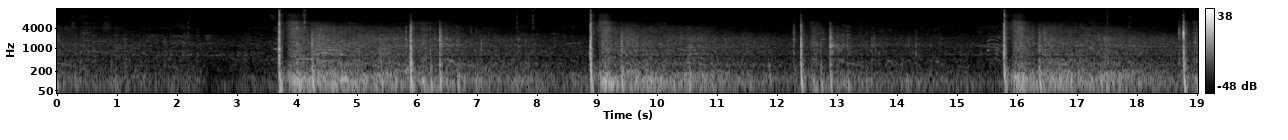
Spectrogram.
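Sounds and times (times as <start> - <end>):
rolling echo rumble: 3.6 - 19.0
small firework cracks: 3.6 - 19.0.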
